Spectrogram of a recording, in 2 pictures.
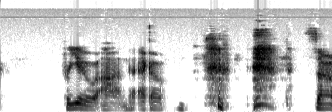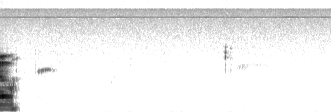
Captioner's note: laughing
